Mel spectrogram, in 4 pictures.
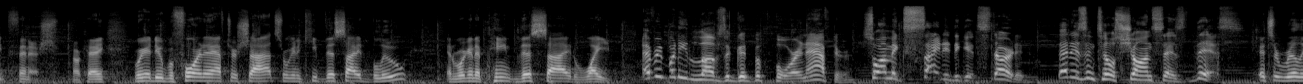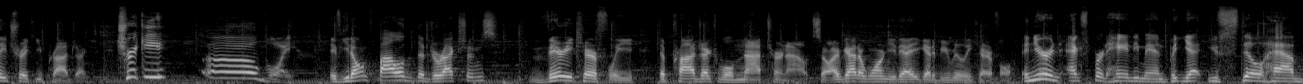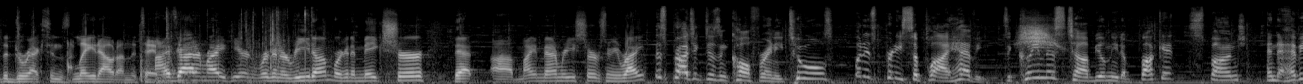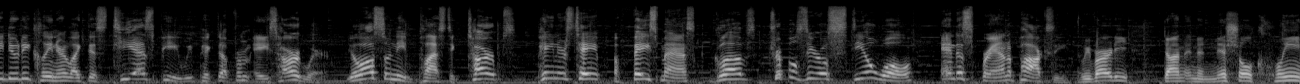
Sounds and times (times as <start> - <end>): Music: 0.0 - 52.0
Speech: 0.0 - 52.0.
